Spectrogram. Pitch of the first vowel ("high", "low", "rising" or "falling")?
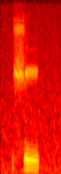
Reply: low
